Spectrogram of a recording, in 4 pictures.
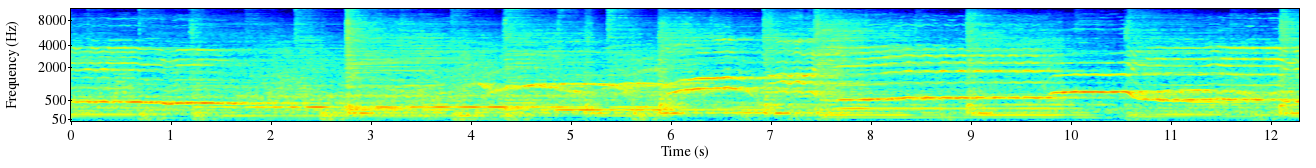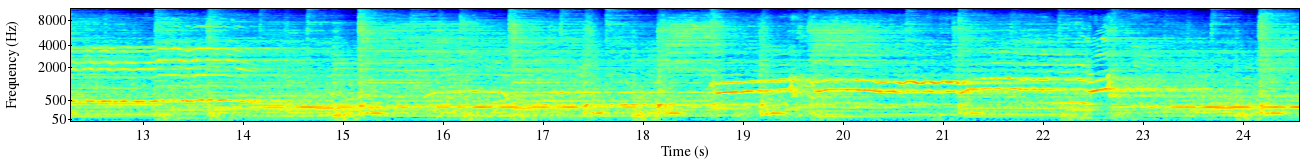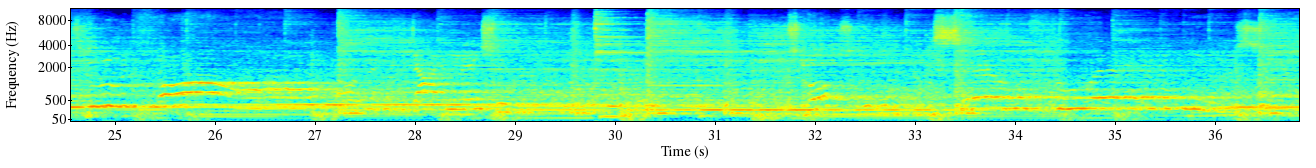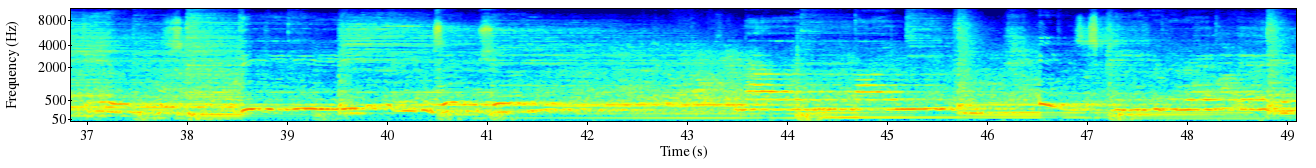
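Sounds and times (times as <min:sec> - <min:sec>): person singing: 0:00.0 - 0:29.8, 0:31.6 - 0:49.0
drums: 0:00.0 - 0:49.0
guitar: 0:00.0 - 0:49.0
live rock band: 0:00.0 - 0:49.0.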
